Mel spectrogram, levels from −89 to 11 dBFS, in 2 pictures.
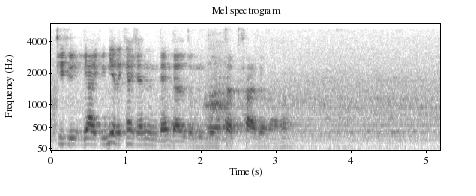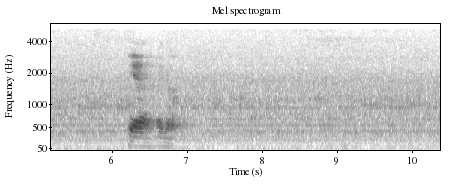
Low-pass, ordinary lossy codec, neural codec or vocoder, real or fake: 5.4 kHz; Opus, 32 kbps; none; real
